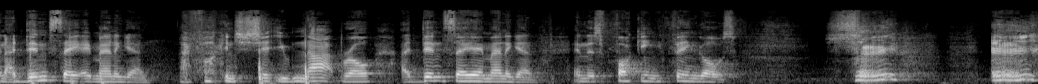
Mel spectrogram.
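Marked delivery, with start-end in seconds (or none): 8.2-10.4 rough, growly, high creaky voice. Speaker retelling what a thing said to him, in a growly voice. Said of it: "it's in that growly voice just like that".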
